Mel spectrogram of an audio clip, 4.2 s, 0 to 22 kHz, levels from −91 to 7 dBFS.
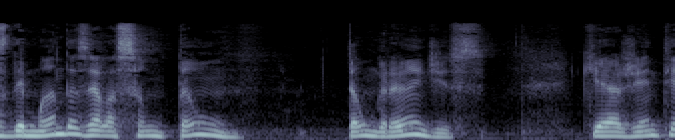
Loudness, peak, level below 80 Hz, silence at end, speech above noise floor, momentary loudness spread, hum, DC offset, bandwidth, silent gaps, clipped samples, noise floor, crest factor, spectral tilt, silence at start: -28 LUFS; -10 dBFS; -60 dBFS; 0 s; 34 dB; 15 LU; none; under 0.1%; 11.5 kHz; none; under 0.1%; -61 dBFS; 18 dB; -6.5 dB/octave; 0 s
